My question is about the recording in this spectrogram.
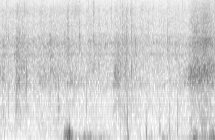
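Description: Soft, scattered footsteps on dry, gravelly ground, with one louder low thump about two-thirds of a second in. No thunder is heard.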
